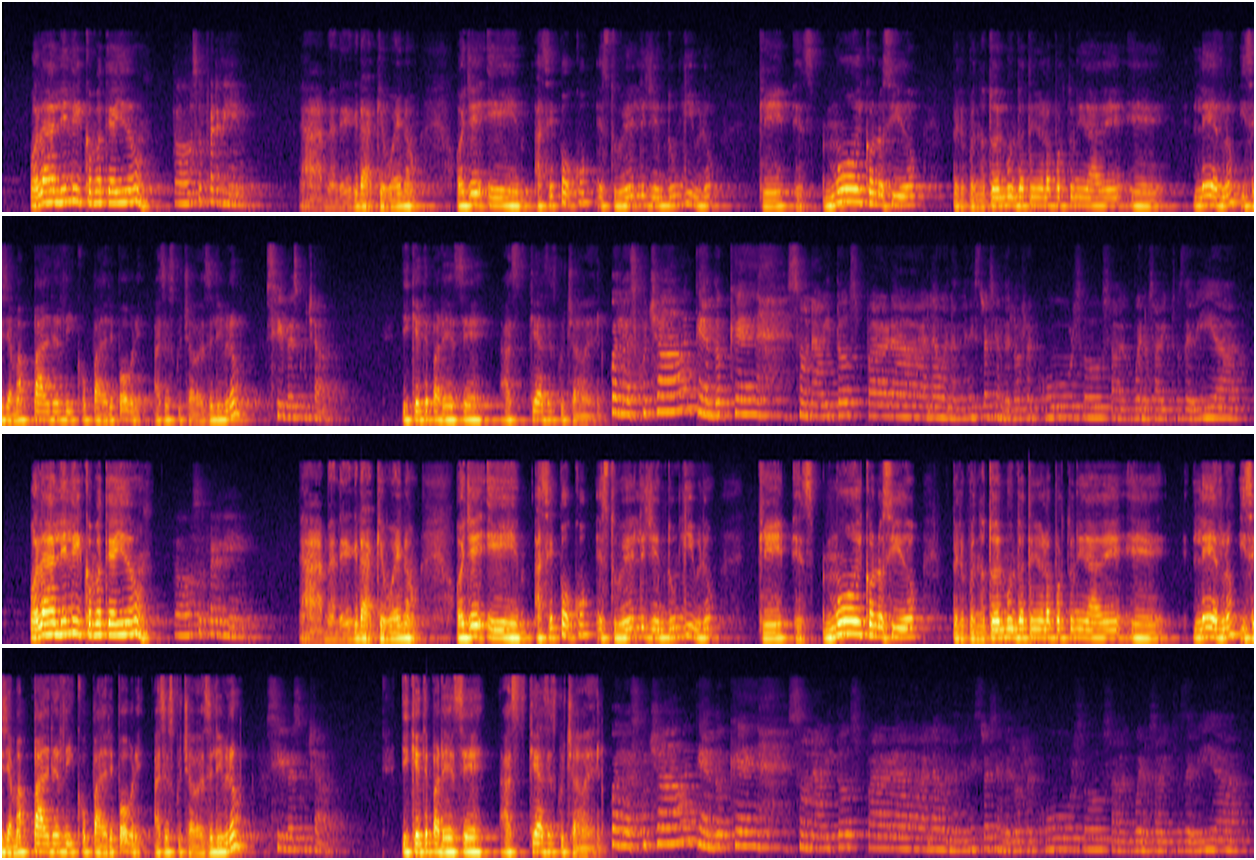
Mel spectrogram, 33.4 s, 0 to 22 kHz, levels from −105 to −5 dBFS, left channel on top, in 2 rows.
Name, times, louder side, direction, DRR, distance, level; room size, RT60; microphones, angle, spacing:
voice 1, 0.4-2.0 4.0-9.6 10.1-12.2 12.7-15.5 15.9-20.0 22.0-24.7, right 7 dB, 80° right, 0.4 m, -19 dB
voice 2, 2.3-3.3 20.3-21.1 24.8-33.2, left 1 dB, 50° left, 2.3 m, -36 dB
18.0 x 7.8 x 4.2 m
head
